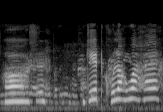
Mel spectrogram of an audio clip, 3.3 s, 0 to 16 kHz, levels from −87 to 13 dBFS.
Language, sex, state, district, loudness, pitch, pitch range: Hindi, female, Bihar, Patna, -16 LUFS, 255 Hz, 235-315 Hz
